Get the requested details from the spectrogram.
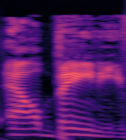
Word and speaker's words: Albany: When you show up to Moultrie or you show up to Bainbridge or to Albany, which, by the way, it is pronounced Albany for those of you that don't know, in South Georgia, or Valdosta, you're going to see the Florida State Garnet Gold Spear there.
